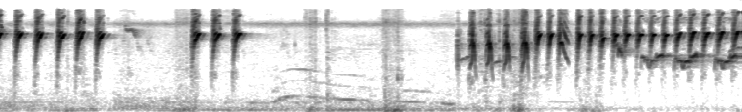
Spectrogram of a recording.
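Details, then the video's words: Brown-throated sunbird in dense rapid song used for cage-bird training: two short bursts of quick high chirps separated by a near-silent gap, then a long accelerating run of sharp, closely packed high notes. "kolibri kelapa | manggar | wiceh | masteran temabakan rapat"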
